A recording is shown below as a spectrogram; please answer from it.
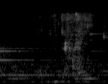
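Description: Water pours into thin pancake batter in a bowl, a brief soft splashing trickle that swells midway, close and quiet, with no voices.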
